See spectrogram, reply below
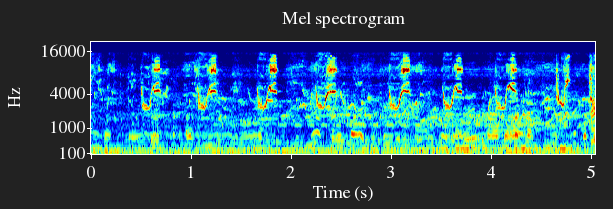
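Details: Young male long-tailed shrike, eight months old, singing a full varied repertoire used as a tutor for other shrikes; sharp upswept whistled notes repeated roughly every half second over a low background hum.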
